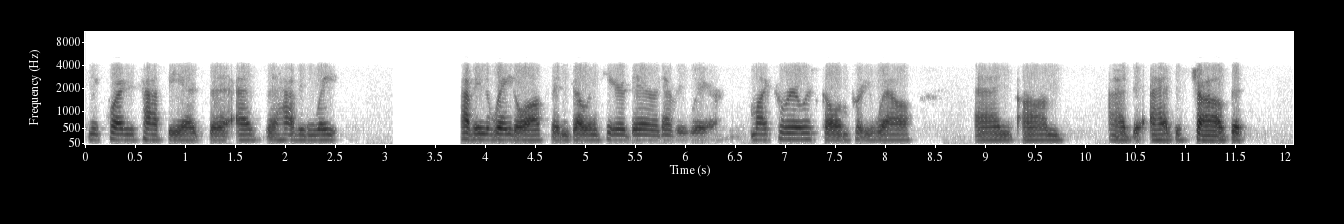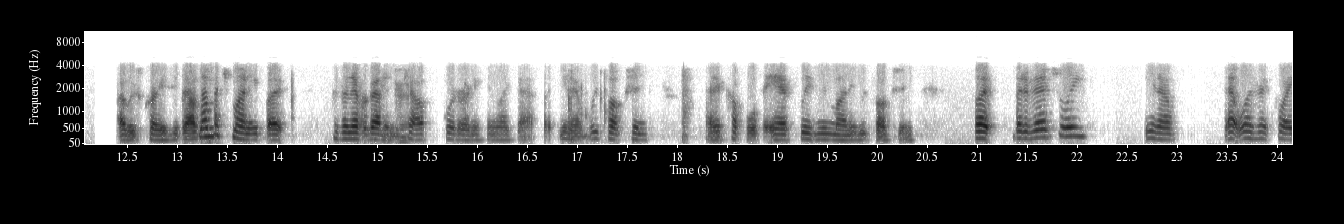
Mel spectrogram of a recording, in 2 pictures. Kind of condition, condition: link, phone line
